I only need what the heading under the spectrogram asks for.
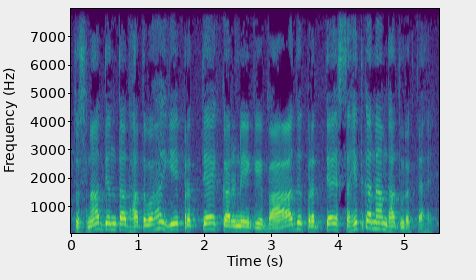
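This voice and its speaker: A man lectures a roomful of students on grammar, working through each rule patiently and stopping to put questions to the class. His voice sits a little higher than most men's but has a soft, mellow tone. It's an unhurried classroom lecture. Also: animated. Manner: explains step by step, quizzes students. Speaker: Sanskrit grammar teacher.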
